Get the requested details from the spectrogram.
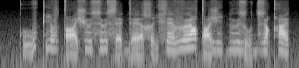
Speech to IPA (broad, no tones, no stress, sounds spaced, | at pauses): kʼ ṵ v kʼ i v tˤ ɛ̰ ʃ ʉ s ʉ s ɛ̰ ɡ ɛ̰ χ ḭ x ɛ v œ e̯ tˤ ɛ̰ ʒ i ɠ ʉ z ṵ d͡z ʉ qʰ ɛ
